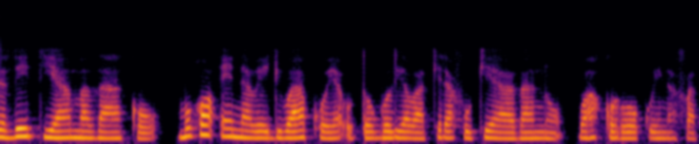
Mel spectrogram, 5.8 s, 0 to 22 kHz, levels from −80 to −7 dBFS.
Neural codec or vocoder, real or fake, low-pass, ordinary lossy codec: codec, 16 kHz, about 1 kbps, DyCAST, with the encoder's durations; fake; 5.4 kHz; none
